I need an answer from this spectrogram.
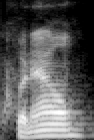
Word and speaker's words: Quinnell: My name is Scott Quinnell. It's pronounced Quinnel. Uh don't don't know why we ever added the s, but it's there.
